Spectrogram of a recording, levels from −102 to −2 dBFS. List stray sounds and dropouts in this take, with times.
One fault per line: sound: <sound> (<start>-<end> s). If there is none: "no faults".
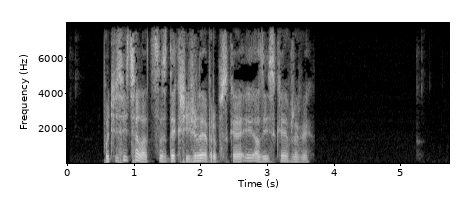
no faults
